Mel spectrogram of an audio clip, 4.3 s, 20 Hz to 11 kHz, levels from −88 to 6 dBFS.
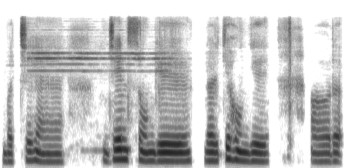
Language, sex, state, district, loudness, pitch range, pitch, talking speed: Hindi, female, Bihar, Samastipur, -15 LUFS, 160-175 Hz, 165 Hz, 110 wpm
